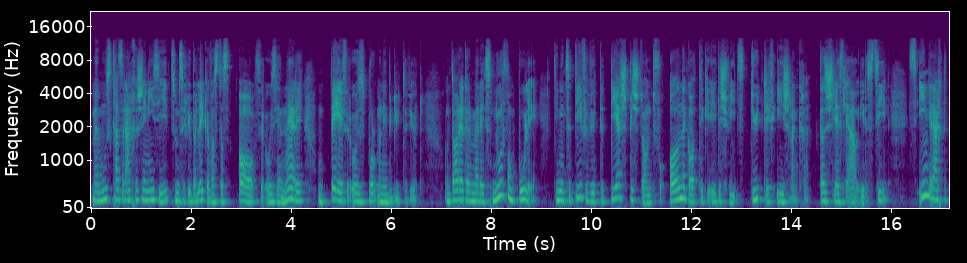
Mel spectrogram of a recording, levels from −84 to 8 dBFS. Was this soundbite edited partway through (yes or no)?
no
